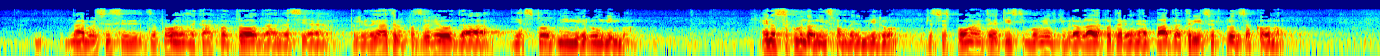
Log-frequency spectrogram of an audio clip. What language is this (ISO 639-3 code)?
slv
